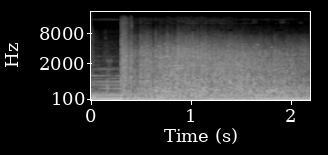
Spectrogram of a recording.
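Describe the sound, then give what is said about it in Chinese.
A single sharp explosive blast as an explosive charge with a detonator, set in a bucket of paint inside a house room, is set off to try painting the room: a sudden loud boom followed by a long rumbling, hissing roar of debris that stays loud to the end. No one speaks. “爆炸后，屋内变成了什么样子了呢？”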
